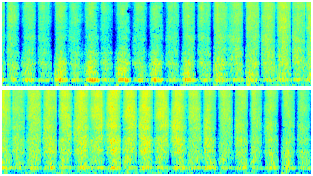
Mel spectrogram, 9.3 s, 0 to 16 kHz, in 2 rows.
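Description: Fingernails of both hands rapidly scratch and rub a black foam microphone windscreen. The result is a fast, steady train of rough, scratchy strokes with a low hum around 176 Hz running underneath.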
